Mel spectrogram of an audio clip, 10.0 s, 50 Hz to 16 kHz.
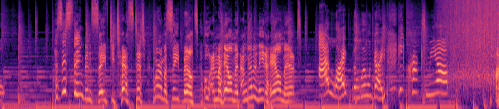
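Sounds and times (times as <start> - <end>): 
speech: 1.2 - 9.2
fizzing, sizzling carbonation hiss: 8.8 - 9.9.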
